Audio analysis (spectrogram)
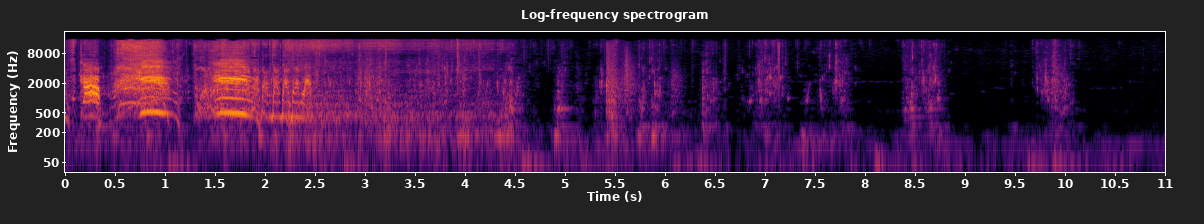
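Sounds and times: water rushing: 0.0 - 4.7
small splashes and drips: 1.1 - 11.0.

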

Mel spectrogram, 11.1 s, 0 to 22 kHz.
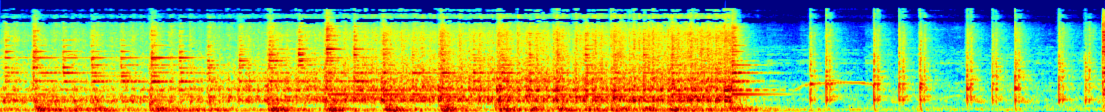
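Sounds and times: sharp percussion hits: 0.0 - 11.0
street band music: 0.0 - 11.0.

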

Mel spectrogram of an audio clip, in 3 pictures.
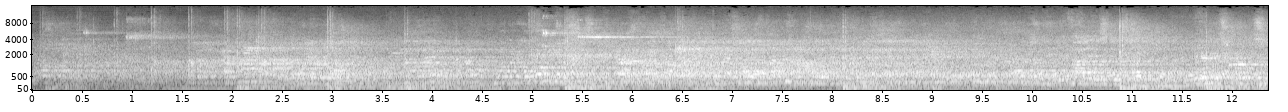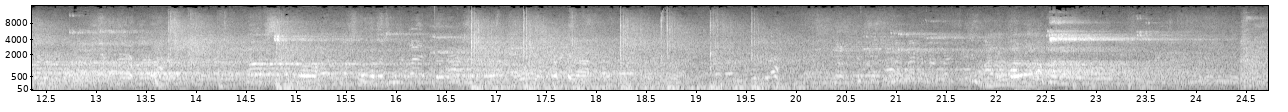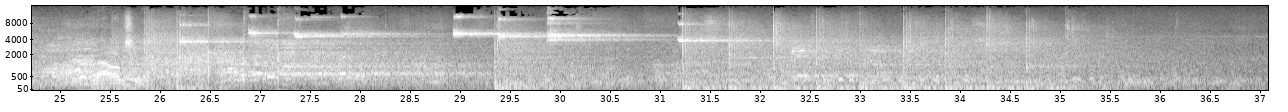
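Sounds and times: players and spectators voices: 0.0 - 37.0.

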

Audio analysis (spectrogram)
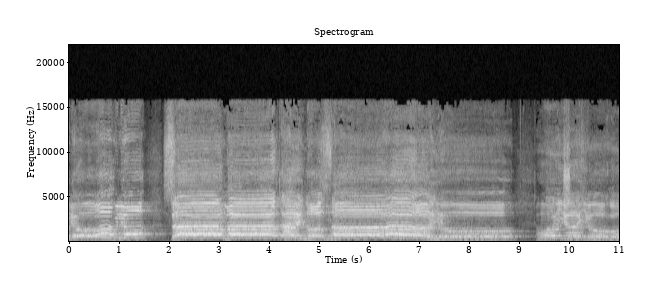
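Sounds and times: women's choir singing a cappella: 0.0 - 11.0.

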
